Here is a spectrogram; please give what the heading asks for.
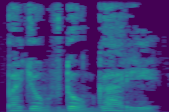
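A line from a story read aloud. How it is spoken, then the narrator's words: Whisper. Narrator (Russian): прошептала Гермиона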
